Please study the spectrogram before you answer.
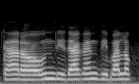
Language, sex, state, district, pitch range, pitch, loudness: Chakma, female, Tripura, Dhalai, 230-245 Hz, 235 Hz, -15 LUFS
